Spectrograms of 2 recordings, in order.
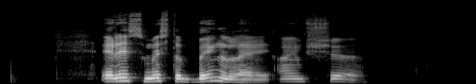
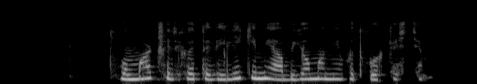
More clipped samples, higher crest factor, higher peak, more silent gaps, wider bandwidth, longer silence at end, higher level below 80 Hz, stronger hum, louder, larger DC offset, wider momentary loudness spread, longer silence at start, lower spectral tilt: neither; first, 20 dB vs 14 dB; first, -2 dBFS vs -16 dBFS; neither; first, 12 kHz vs 7.8 kHz; first, 1.2 s vs 0.55 s; about the same, -74 dBFS vs -72 dBFS; neither; first, -19 LUFS vs -28 LUFS; neither; about the same, 15 LU vs 17 LU; second, 1 s vs 1.2 s; about the same, -5.5 dB/octave vs -6 dB/octave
